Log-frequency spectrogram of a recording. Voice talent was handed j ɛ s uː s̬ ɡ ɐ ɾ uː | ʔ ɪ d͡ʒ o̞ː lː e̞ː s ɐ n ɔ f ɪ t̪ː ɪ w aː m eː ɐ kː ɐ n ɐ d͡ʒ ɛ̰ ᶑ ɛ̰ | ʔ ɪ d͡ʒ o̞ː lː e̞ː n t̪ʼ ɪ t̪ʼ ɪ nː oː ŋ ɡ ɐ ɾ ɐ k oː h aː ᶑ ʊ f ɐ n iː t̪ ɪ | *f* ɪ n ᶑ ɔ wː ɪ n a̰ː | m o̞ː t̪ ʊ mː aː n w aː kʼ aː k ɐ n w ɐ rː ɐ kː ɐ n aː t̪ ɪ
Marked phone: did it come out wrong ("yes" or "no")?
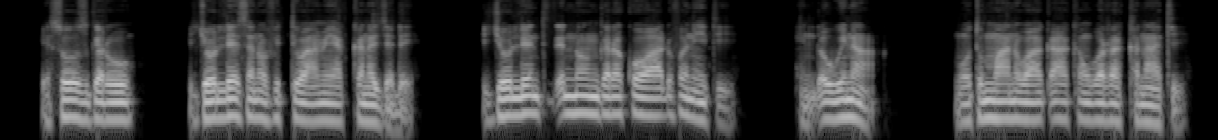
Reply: yes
